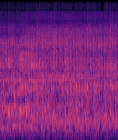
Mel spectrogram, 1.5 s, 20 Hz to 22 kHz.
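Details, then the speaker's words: Renault Trafic 3 R9M diesel van, warm idle after about 10–15 minutes following a timing chain replacement: a steady, even idle with no knocks, ticks or misses, sounding perfect, smooth and healthy. "I'm happy with that, and it is sounding perfect."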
